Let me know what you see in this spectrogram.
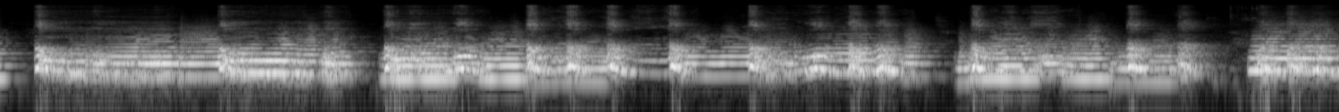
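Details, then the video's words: Finn, an Irish Wolfhound, sings along to the Christmas carol Silent Night played on French horn: wavering, sliding howls ride over steady sustained horn notes, phrase by phrase with short pauses between, the horn melody carrying throughout. "Irish wolfhound sings along to Silent Night"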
